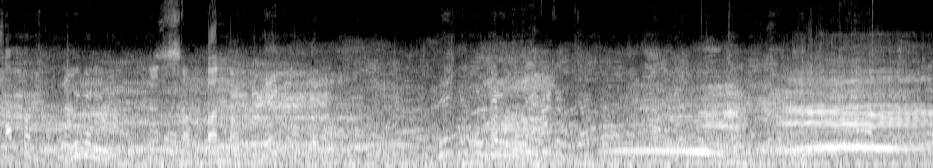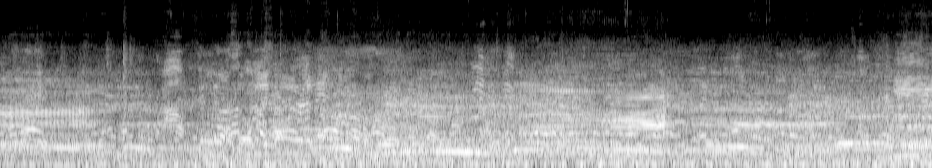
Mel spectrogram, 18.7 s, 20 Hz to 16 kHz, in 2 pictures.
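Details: Cattle at Raniganj market, where Sahiwal bull calves are being sold on 13 November, give repeated mid-pitched moos, some short and some long, scattered among constant human talk, haggling over prices and passing vehicles.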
